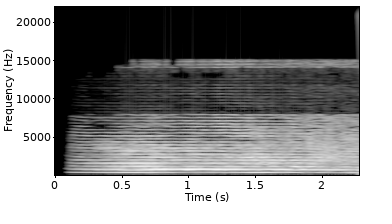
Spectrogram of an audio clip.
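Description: Horn of the Train 18 (Vande Bharat) engineless electric trainset sounding one long, loud, steady note as it approaches, dipping slightly in pitch near the end as the train passes.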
